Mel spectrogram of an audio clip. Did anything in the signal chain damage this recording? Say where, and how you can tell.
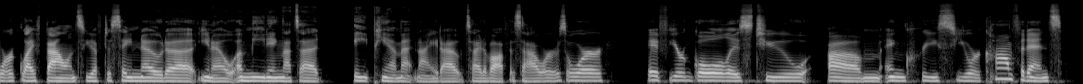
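Yes. From 1.55 s to 4.1 s, between "you have to say" and "night outside of office", the speech turns thin, bright and hissy, with sibilants spitting. The treble is raised by about 11 dB at 10 kHz relative to 1 kHz, a rising shelf that fits a 50 µs FM pre-emphasis curve. This is pre-emphasis left on: the transmission-side treble boost reached playback without the matching de-emphasis cut being applied.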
